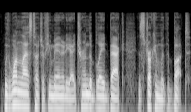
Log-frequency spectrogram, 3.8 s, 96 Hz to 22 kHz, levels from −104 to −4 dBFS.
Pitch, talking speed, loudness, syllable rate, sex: 100 Hz, 265 wpm, -19 LUFS, 6.5 syllables/s, male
